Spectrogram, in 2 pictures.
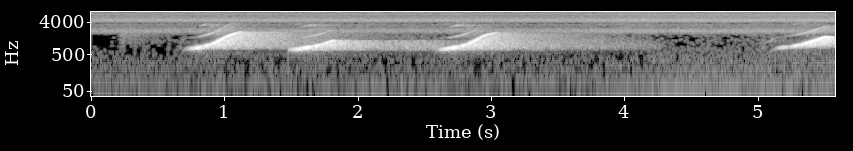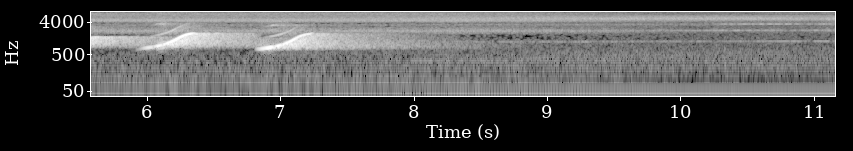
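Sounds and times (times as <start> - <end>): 
faint hum: 0.5 - 11.1
bird-of-paradise upward-sweeping whistles: 0.7 - 3.4, 5.2 - 7.9.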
